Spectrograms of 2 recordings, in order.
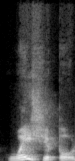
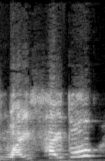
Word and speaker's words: Weisheipl: today the amazing wayshippo did i pronounce that right thanks so much alan it's weiss hypo is how you say it but it is a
